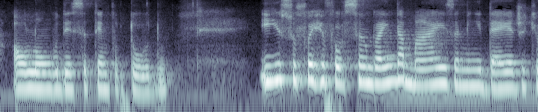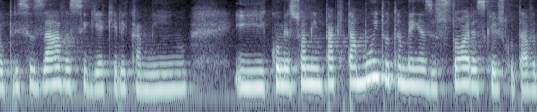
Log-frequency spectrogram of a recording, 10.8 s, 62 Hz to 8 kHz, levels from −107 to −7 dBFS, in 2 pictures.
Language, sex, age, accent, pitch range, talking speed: Portuguese, female, 40-59, Brazilian, 180-220 Hz, 185 wpm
